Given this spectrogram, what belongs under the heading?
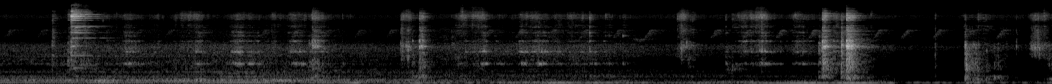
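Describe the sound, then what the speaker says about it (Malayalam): Prawns and grated coconut are stirred in a pan while being roasted for chutney powder, giving intermittent scraping and metallic clinks of a spoon against the pan with soft rustling between strokes. "ചെമ്മീനിട്ട് തേങ്ങയും ചെമ്മീനും എല്ലാം കൂടി നന്നായിട്ടൊന്ന് ഇളക്കി ഒന്ന് ചൂടാക്കിയെടുക്കാം"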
